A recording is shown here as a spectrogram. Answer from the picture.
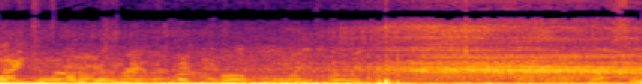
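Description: A car engine running close by with a steady low rumble, most likely a demolition derby car in the pits. A steady hiss joins it about three seconds in.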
